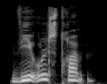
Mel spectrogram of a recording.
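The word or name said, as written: HVIRVELSTRØM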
